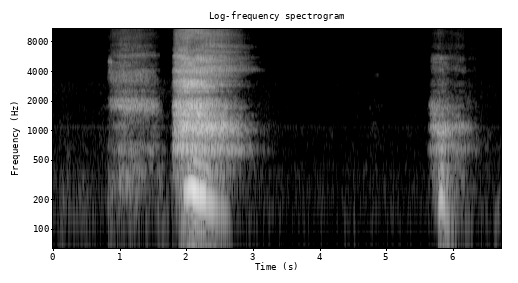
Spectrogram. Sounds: Sigh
